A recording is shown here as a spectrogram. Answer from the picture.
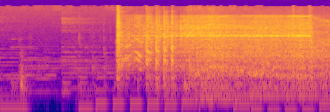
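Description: Car engine starting suddenly about a second and a half in, then running steadily, over soft background music. It starts once its loose battery terminal has been tightened.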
